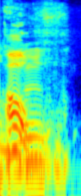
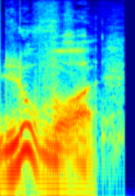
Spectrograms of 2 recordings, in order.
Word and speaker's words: Louvre: Oh, you pronounce the R? Yep. Louvre. No, I always heard it was a silent R.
